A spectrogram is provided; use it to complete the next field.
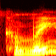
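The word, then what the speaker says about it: Cymru: Um for more than a decade we've been using admin data um initially produced by CFAS and more recently by CFAS Camry. note the pronunciation and um if you look at this list of questions you can see the scope of our work.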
